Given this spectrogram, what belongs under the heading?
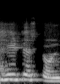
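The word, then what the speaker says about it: Wheatstone: bridge इसका नाम है हिट स्टोन डब्लू से लिखाता डबल साइलेंट होता है ट स्टोन ब्रिज यह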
